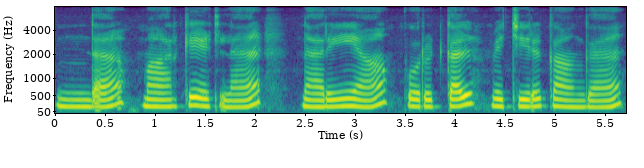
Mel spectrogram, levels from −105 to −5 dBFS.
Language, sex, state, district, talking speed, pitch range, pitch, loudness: Tamil, female, Tamil Nadu, Nilgiris, 50 wpm, 190-210 Hz, 200 Hz, -14 LUFS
